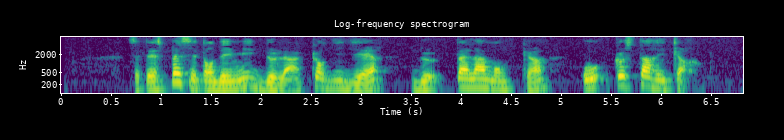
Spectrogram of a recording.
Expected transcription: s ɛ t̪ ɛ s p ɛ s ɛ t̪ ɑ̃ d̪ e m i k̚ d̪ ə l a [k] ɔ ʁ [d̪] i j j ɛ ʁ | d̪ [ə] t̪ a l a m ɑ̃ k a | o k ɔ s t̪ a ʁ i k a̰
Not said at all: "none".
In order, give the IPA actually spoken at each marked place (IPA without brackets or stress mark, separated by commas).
k, d̪, ə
